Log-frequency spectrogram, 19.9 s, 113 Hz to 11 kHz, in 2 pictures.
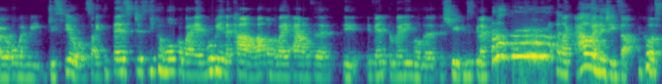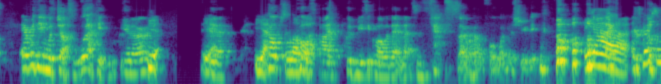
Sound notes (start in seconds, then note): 7.3 high energy noises; 18.2 laughing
